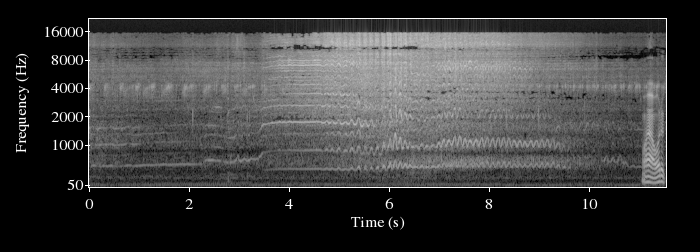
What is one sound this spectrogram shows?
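A small model boat's motor whines across the water, rising in pitch and growing louder as it nears, then fading away.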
